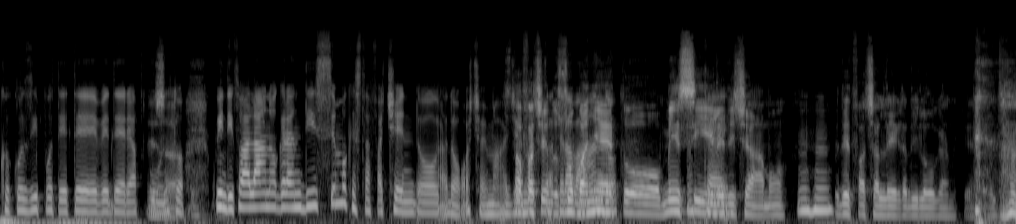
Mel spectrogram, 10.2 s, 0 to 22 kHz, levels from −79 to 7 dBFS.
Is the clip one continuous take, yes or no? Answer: no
